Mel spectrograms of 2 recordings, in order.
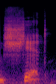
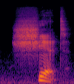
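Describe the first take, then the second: First: Shit barely voiced, a soft breathy near-whisper; mouthed shit. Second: Shit said short and soft, mouth moving fully; spoken shit. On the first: Contrasting mouthing against speaking, mouthed shit nearly silent. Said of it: "versus mouthing". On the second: Showing viewers the word shit spoken aloud, soft. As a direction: say shit with big mouth movements. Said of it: "when I'm saying shit". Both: Shown as a demonstration.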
